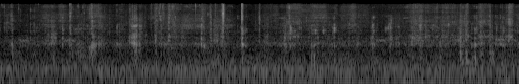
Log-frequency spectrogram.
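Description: Soft chewing and wet mouth clicks from someone eating a piece of pizza, over a low steady hum.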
